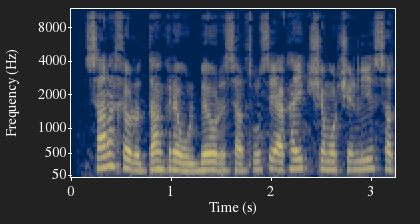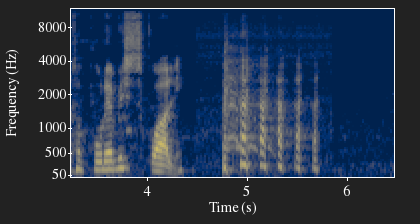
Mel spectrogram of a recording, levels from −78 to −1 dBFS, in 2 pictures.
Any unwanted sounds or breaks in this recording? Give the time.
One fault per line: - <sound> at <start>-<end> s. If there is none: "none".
- laugh at 4.7-5.7 s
